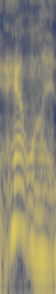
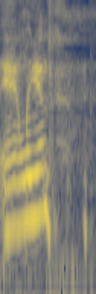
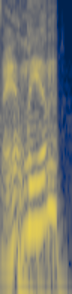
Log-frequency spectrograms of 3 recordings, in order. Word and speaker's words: Antlion: know what you're thinking antlion isn't it pronounced alien no I'm dumb enough to think that I'm gonna go with the one that makes me feel better when I say it which is antlion so anyways antlion was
